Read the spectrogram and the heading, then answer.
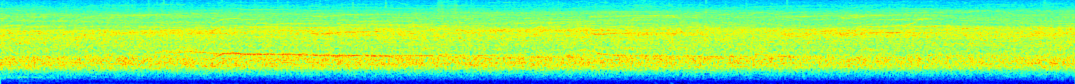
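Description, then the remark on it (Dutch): A crowd, asked to make as much noise as possible, roars and cheers continuously, a loud, dense wall of shouting and whooping voices that holds steady without pause, with a few higher whistles or yells standing out. “Maak maar zoveel mogelijk lawaai.”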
